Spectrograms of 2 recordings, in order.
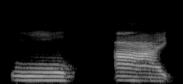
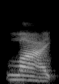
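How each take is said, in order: First: "Like" split into a held l, then a long ike; stretched l and long eye vowel in "Like"; sounded out. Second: Said in the usual way. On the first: Shown as a demonstration. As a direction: sound out "Like" slowly, sound by sound. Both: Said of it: "So that says the I sound".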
